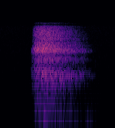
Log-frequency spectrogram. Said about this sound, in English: And just FYI, I do a lot of deep breathing to help move the energies along. So that's what's happening. And you're welcome to do deep breathing too whenever you feel so moved.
